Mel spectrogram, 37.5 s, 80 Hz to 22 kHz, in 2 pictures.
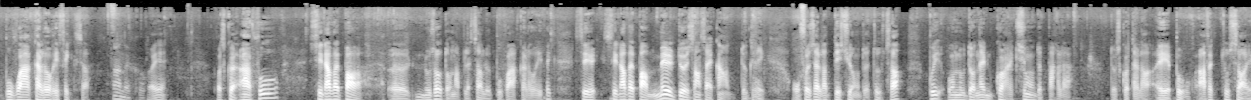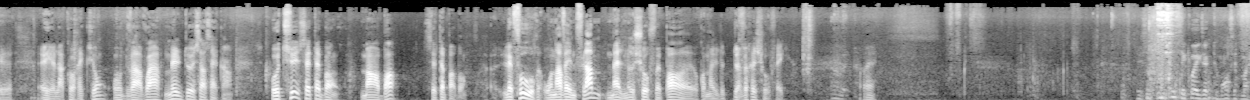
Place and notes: Valère Mennechez
An old worker testimony on the old furnaces of the Anderlues coke plant. We asked the workers to come back to this devastated factory, and they gave us their remembrances about the hard work in this place.
Recorded with Patrice Nizet, Geoffrey Ferroni, Nicau Elias, Carlo Di Calogero, Gilles Durvaux, Cedric De Keyser.
Anderlues, Belgium, March 2009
